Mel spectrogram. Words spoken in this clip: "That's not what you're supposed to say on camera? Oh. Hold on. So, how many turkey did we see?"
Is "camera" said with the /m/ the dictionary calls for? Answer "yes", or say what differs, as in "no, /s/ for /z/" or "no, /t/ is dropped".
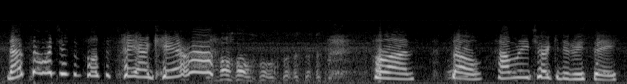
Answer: no, /m/ is dropped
